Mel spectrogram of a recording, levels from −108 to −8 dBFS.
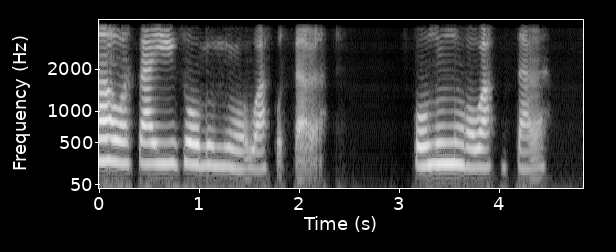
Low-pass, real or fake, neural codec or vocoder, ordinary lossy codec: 3.6 kHz; fake; codec, 16 kHz, 0.7 kbps, FocalCodec; none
